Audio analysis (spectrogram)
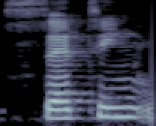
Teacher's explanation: if you pronounce the T like a tea this is more of uh London or UK pronunciation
